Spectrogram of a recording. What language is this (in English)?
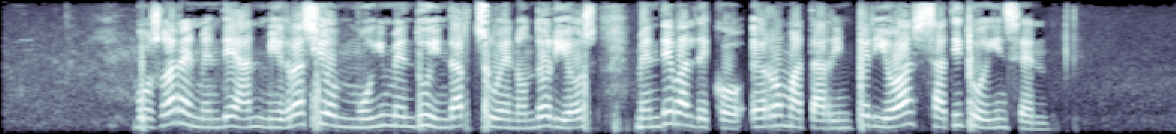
Basque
